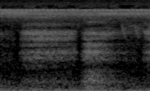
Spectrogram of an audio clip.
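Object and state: Nothing is struck.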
